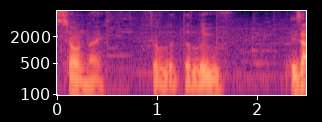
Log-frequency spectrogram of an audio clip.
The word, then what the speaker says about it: Louvre: The Louvre? Is that how you say it? Louvre. How do you say it? Louvre. The Louvre. Louvre. It's French. The Louvre.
